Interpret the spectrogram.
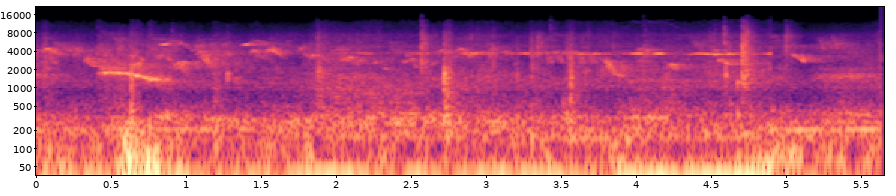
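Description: Small birds chirping in short curved calls, with a thin high note held for about two seconds midway. Scattered light clicks and knocks run through it.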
